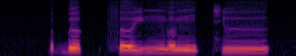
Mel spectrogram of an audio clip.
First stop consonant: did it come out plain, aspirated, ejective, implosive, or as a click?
implosive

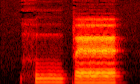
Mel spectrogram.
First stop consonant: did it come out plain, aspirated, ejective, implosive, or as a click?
plain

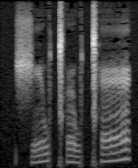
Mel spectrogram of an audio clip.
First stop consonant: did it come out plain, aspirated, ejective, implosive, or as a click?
click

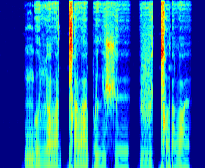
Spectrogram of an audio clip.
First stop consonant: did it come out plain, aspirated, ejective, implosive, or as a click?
click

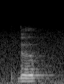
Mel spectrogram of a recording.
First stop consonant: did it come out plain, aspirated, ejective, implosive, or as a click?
implosive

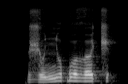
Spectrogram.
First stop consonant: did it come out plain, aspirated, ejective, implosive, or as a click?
implosive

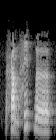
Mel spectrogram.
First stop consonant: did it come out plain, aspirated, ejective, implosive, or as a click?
plain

